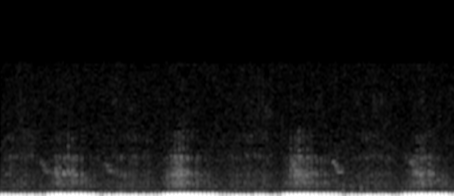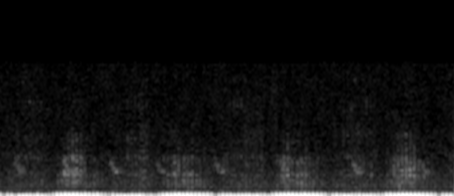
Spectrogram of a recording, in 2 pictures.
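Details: Domestic cat purring when happy, a deep rumbling purr in steady low pulses, each roughly a second long, with brief breaks between breaths, repeated throughout.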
